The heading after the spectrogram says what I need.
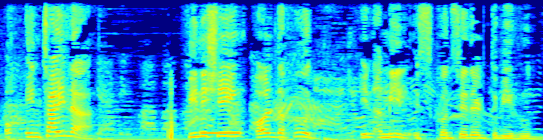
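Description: A man's voice: high-pitched, sing-song, unhurried. A man co-hosting a radio show, chatty and playful in casual banter. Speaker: radio co-host. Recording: radio show with music behind.

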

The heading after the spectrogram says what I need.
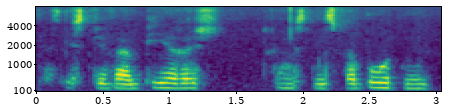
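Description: Woman reading as a young boy vampire, cheeky, dark breathy tone, unhurried. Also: low-pitched, little pitch movement, exaggerated voice, low-quality recording. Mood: telling.

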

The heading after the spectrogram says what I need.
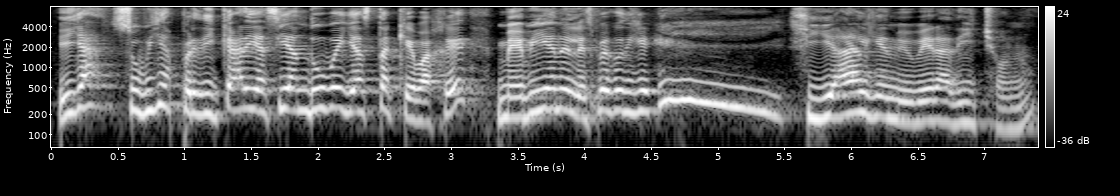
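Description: A man's voice: high-pitched, a little fast, hardly any pauses, darkish tone. A man with a Mexican accent preaching a conversational sermon, often checking in with his congregation. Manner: chatty, keeps checking in with the congregation. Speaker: pastor.

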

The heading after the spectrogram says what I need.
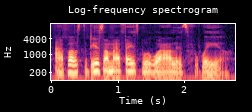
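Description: A woman with a raspy, hoarse voice, sounding unwell as she chats casually to her podcast listeners in a down-home way. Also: medium pitch, flat delivery, normal speed, dark tone. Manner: down-home, addresses listeners as y'all and baby. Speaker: podcast host, book reviewer. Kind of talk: casual solo podcast chat.

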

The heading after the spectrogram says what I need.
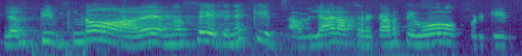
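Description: A woman's voice: a little high, a little slow. A woman with an Argentine accent, a guest calling in from abroad for a casual radio chat, who laughs often and repeats herself. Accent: Argentine Spanish. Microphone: remote call with delay. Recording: dull, muffled remote call.

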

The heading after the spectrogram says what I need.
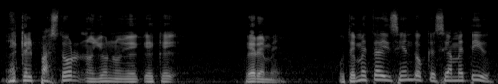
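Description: Bright-voiced Salvadoran pastor preaching. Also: male voice, fairly high pitch, lively intonation, a little fast, vocal fry. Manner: folksy, teasing, acts out little scenes. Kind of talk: sermon. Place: church. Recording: church hall reverb.

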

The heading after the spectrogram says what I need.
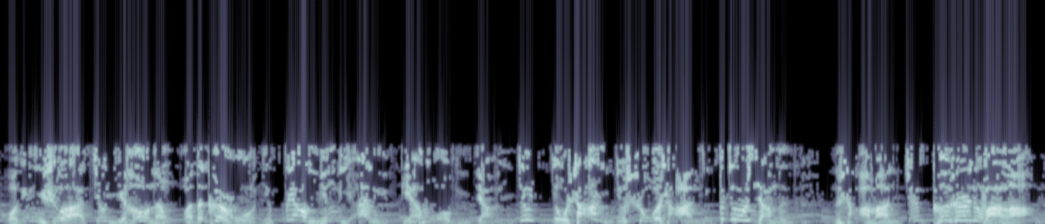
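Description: A man with a slightly high, very animated voice, rambling through comic anecdotes and often breaking into loud laughter at his own jokes. The sound is dull and lo-fi, with loud music playing behind him. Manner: keeps checking in with the listener. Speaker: joke-telling host. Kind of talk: casual comedic storytelling monologue.

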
